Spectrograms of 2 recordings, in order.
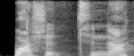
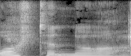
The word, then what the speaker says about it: Washtenaw: In December of 1966, he was charged at the state court level in Washtenaw County. – It's Washtenaw.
